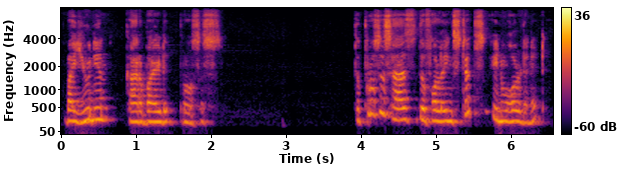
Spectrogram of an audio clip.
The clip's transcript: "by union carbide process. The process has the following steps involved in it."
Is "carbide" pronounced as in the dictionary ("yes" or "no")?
yes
